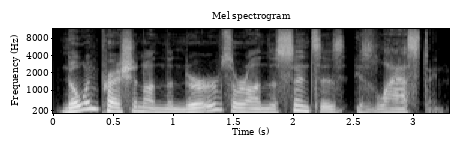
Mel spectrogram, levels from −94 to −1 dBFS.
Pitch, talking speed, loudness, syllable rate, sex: 155 Hz, 200 wpm, -20 LUFS, 5.1 syllables/s, male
